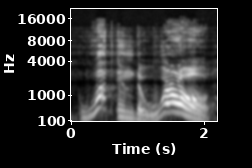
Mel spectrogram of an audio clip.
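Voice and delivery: slow, drawn-out puzzled English; imitating a confused Anglo brother; mock puzzled gringo. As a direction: lightly play a baffled Anglo churchgoer. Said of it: "los hermanos anglos dicen".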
